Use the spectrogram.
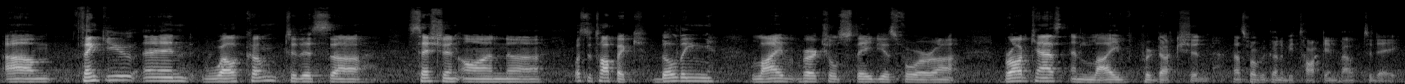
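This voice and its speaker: A man's voice: mid-range voice, a little slow, a little hiss or hum. Swedish-accented man moderating a panel. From Sweden. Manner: relaxed, joking, with frequent ums and uhs. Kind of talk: trade show panel introduction. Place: trade show stage with stands around.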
